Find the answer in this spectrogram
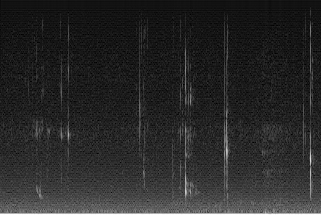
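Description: Steady low background hum with a few faint, scattered clicks and small sharp noises.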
